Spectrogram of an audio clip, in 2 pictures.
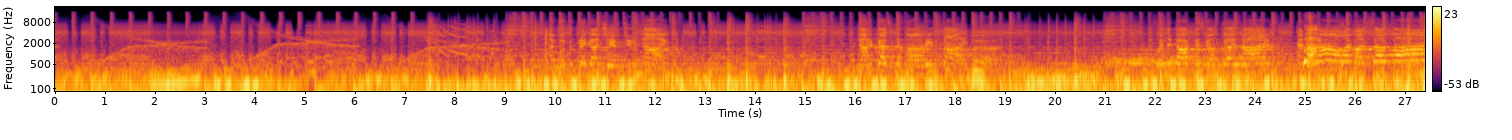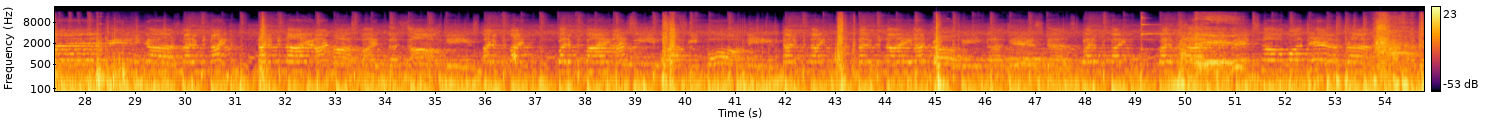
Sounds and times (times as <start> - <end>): Music: 0.0 - 54.7.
